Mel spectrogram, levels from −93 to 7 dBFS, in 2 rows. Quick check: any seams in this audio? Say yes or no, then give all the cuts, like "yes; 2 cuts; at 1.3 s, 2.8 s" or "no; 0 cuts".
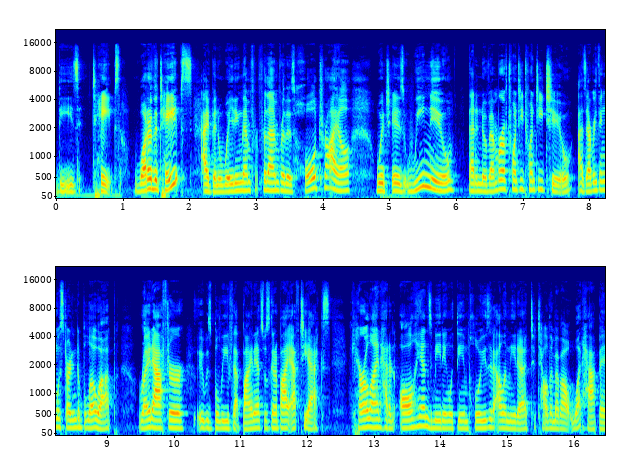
yes; 2 cuts; at 1.0 s, 2.2 s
